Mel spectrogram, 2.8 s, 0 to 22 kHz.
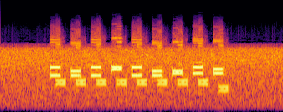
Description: Multi-frequency trunk signalling (R2, with the far end's replies), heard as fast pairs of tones, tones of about 100 ms, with phone line noise. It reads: 727072385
